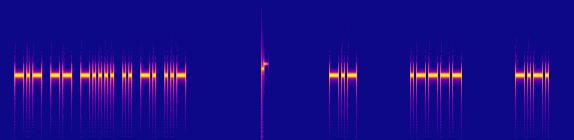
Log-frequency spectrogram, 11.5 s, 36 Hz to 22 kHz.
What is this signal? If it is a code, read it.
Morse code, heard as a keyed tone, about 20 wpm, spaced as for 13 wpm, 700 Hz. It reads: KM6INU K1C
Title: USA Call Signs - 6x Character Spacing - 20wpm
